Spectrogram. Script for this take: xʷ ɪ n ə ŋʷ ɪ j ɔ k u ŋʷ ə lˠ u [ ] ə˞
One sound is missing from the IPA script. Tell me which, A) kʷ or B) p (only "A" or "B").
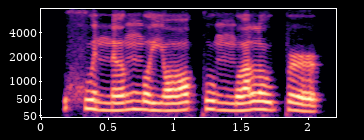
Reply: B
